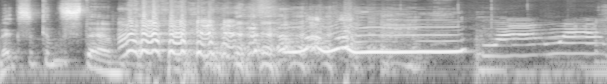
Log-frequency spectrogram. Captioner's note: laughter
